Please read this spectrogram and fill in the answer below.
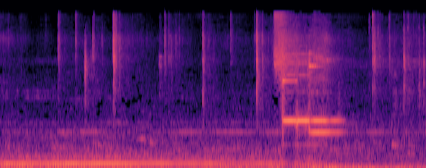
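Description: Steady low machinery hum with scattered sharp clicks, and a short two-tone beep that steps down in pitch about three seconds in, the loudest sound here.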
